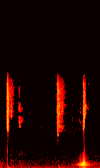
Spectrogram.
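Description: Faint computer mouse clicks, two sharp ones about a second apart, as a settings dialog is confirmed. A brief softer sound follows near the end.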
